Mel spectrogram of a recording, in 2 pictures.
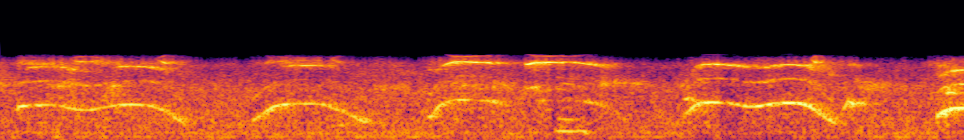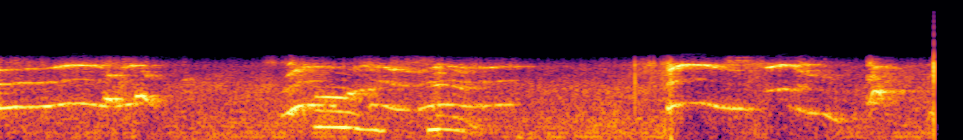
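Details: Howling from Bella, a pet dog: looping, arched cries that rise and fall, grouped in uneven runs with yippy breaks, a faint voice in the background, and an abrupt cut at the end.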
